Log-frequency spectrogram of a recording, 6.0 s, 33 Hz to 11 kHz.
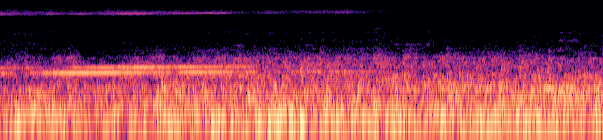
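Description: JR West 225 series 5000-subseries electric train running, heard from inside the car: a steady low rumble of the running gear, with steady high-pitched tones that fade out about two and a half seconds in.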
